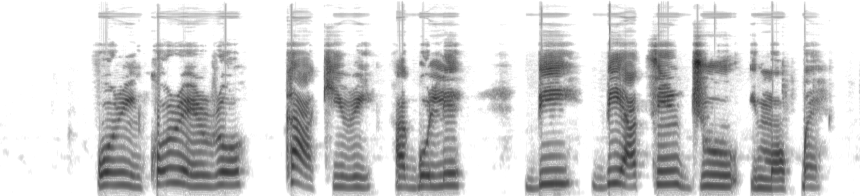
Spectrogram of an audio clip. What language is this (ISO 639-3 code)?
yor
